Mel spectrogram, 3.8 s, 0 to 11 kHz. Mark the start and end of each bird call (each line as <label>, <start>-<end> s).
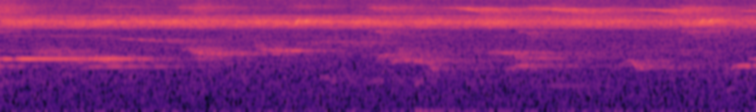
Cinereous Tinamou (Crypturellus cinereus), 0.0-3.8 s
Hauxwell's Thrush (Turdus hauxwelli), 0.0-3.8 s
White-throated Toucan (Ramphastos tucanus), 0.0-3.8 s
Black-spotted Bare-eye (Phlegopsis nigromaculata), 0.4-2.4 s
